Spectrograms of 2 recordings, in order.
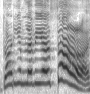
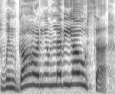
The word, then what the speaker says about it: Wingardium Leviosa: much more luck when Guardium Leviosa he shouted waving his long arms like a windmill you're saying it wrong Harry heard Hermione snap its Wingardium Leviosa make the gun nice and long you do it then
